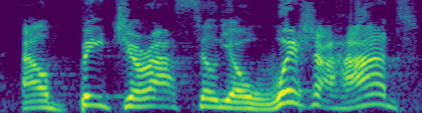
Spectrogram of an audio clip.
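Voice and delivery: loud, high, furious threat; angry threat. Acted. Father threatening.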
